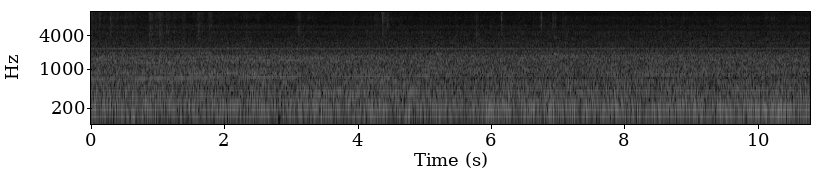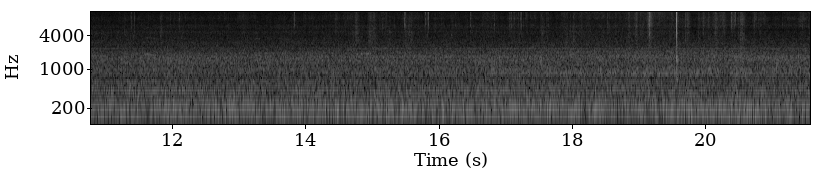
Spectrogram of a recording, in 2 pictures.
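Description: Steady running noise heard inside an E3-series Akita Shinkansen Komachi train on the Ōu Line's conventional track: a dense rumble of wheels on rail. A faint tone glides slowly upward during the first half.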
